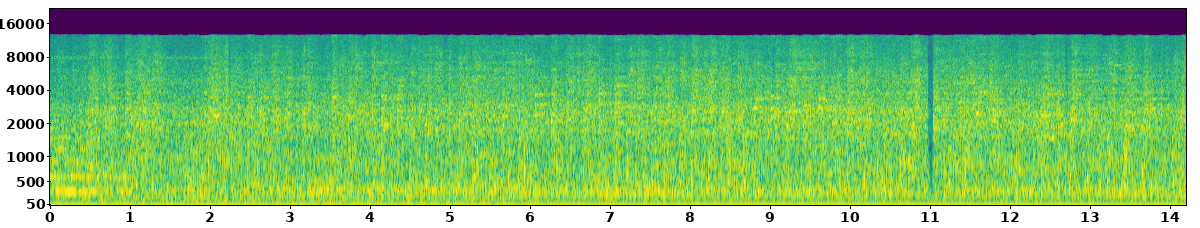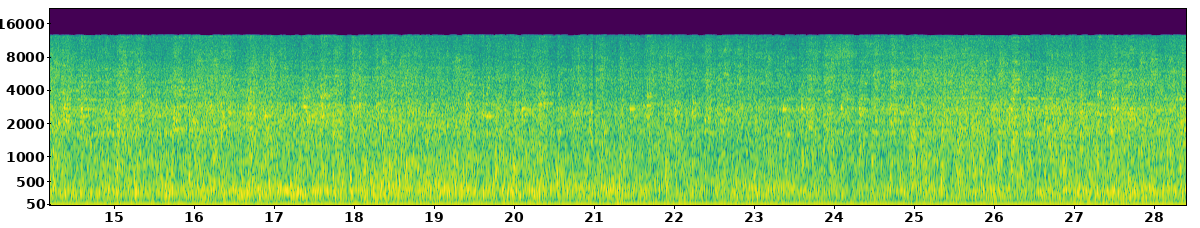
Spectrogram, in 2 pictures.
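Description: Freight train wagons rolling steadily past, grain hoppers and then box vans, their steel wheels running on the rails with a continuous rumble and clatter.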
